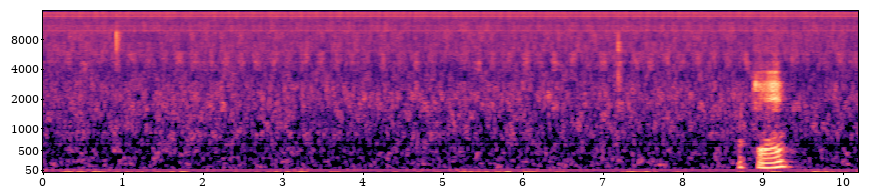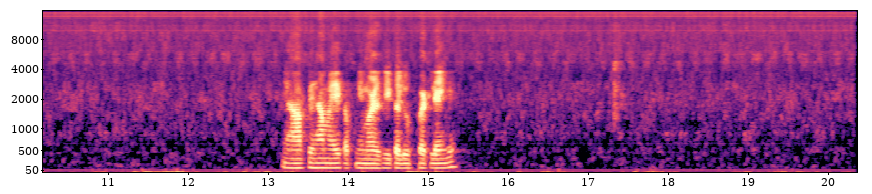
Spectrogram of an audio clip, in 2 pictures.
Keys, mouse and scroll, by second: 0.4-0.9 scroll down 1, 0.9-2.2 middle drag, 2.2 click, 2.5-6.1 middle drag, 6.1 right click, 6.6-9.7 middle drag, 13.4 k, 18.3 right click, 18.9-20.3 middle drag.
